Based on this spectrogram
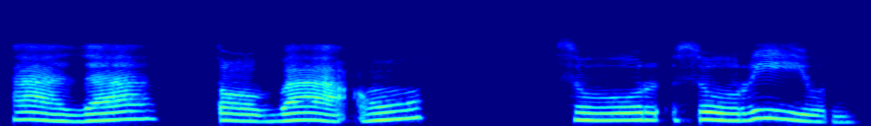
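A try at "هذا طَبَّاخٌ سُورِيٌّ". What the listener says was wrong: tabaun tanwin un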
